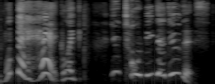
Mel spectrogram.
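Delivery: high, incredulous protest at the unfair dad; indignant disbelief. Retold or imitated. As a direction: squeak it out like a wronged kid in disbelief. Kid protests at drunk dad.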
